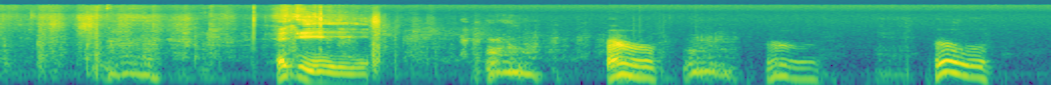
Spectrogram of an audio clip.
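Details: Teddy, a Shih Tzu, growls while playing with his toy sheep indoors: a series of short, low, harmonic growls and grumbles, rising into a louder whining growl, repeated roughly every second, with a person's voice nearby.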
